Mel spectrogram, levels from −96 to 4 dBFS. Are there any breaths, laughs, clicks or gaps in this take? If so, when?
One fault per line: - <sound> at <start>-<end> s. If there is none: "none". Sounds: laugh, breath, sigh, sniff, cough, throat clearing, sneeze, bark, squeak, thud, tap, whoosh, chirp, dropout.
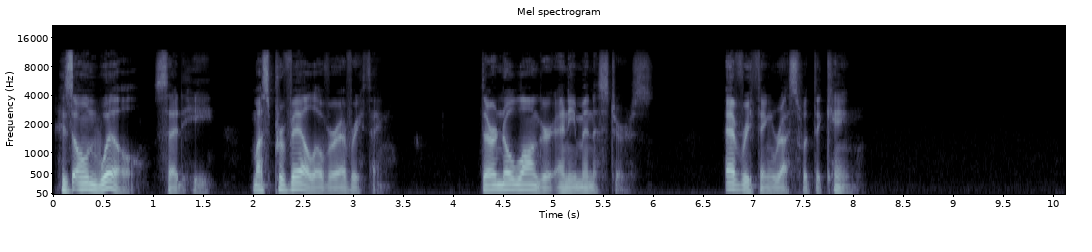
none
